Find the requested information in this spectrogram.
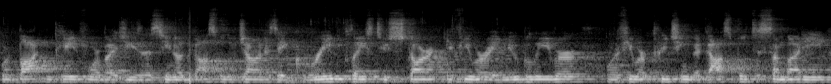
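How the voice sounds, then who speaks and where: Speaking at a fairly quick pace with hardly any pauses, a man keeps a flat monotone, amid audible room echo and light background noise. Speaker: pastor. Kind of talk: sermon. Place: church.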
